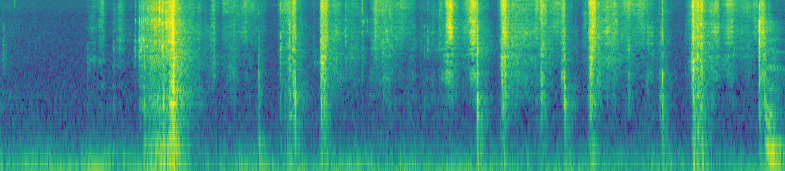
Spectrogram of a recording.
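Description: Tarot cards are shuffled by hand in quiet, soft riffles and taps with a louder flurry near the start, then a string of shorter shuffles, all close and with no speech.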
